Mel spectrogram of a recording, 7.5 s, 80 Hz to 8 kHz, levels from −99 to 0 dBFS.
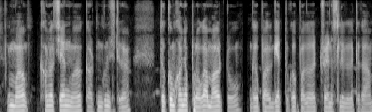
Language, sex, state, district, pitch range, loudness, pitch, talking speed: Wancho, male, Arunachal Pradesh, Longding, 115-130 Hz, -21 LUFS, 120 Hz, 145 wpm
